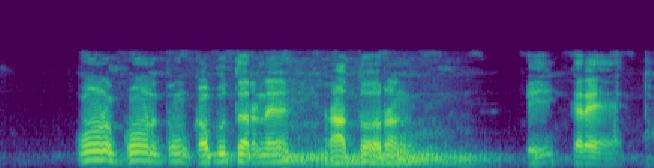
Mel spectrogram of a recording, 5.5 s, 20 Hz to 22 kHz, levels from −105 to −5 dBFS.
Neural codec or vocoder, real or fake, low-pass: codec, 16 kHz, 16 kbps, FunCodec, trained on LibriTTS, 50 frames a second; fake; 7.2 kHz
